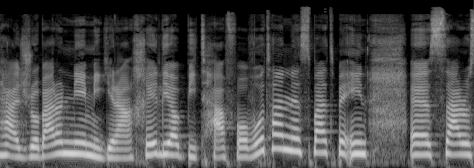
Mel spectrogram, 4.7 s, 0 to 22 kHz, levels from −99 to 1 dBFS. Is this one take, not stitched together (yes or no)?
yes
